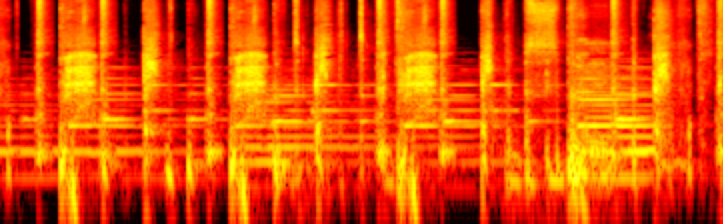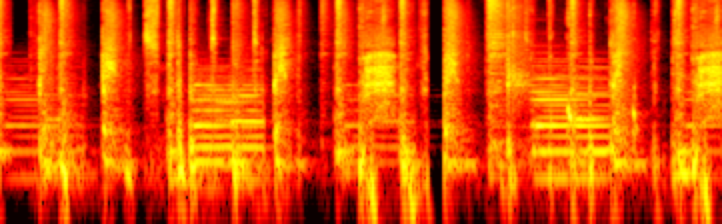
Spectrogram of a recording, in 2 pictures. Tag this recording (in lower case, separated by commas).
music, beatboxing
